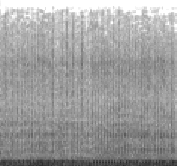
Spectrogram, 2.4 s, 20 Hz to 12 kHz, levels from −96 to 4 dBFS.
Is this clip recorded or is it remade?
recorded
